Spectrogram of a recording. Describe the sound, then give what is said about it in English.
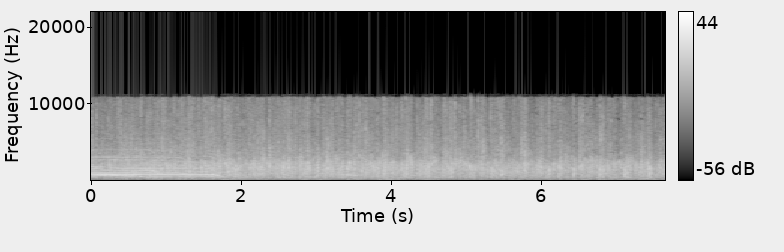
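A live show audience cheers, yells and applauds as guests come out. Loud, steady clapping mixes with shouts and whoops, easing slightly after the first couple of seconds and continuing thickly throughout. “A lot of John Hamm, a lot of people yelling, yeah, John Hamm.”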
